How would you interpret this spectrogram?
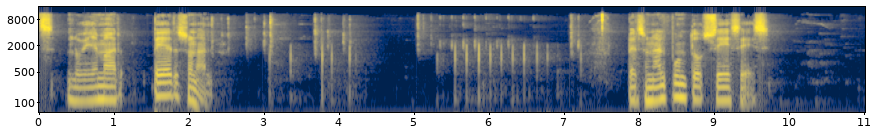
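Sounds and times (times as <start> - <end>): computer keyboard typing: 2.5 - 4.3, 5.0 - 7.6.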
